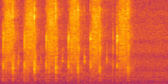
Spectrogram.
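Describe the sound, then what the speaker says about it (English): Urban Decay All Nighter setting spray spritzed onto a face in about six short, crisp hissing bursts, close to the mic and evenly spaced. "I'm gonna spray my face with some Urban Decay All Nighter"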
